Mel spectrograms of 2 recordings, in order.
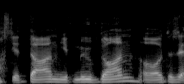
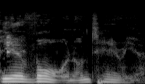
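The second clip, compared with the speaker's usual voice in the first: nature documentary narrator voice; 4 dB louder than usual. Continuing the bit after being told of the likeness: David Attenborough voice. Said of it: "You sounded like David Attenborough there".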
